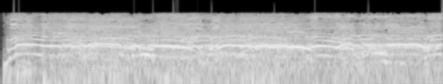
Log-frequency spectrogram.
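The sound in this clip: Protesters chanting slogans at a demonstration in Herat: many voices shout together loudly and continuously as a dense, driving crowd roar.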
